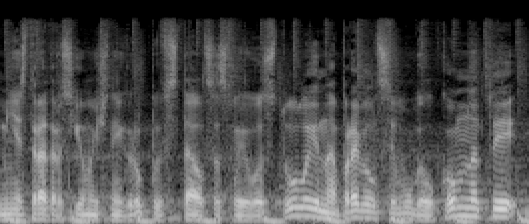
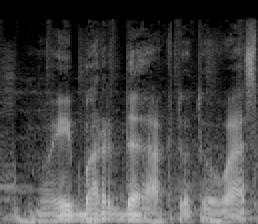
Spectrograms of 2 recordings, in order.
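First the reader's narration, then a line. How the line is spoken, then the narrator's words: Drawling. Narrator (Russian): протянул продюсер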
